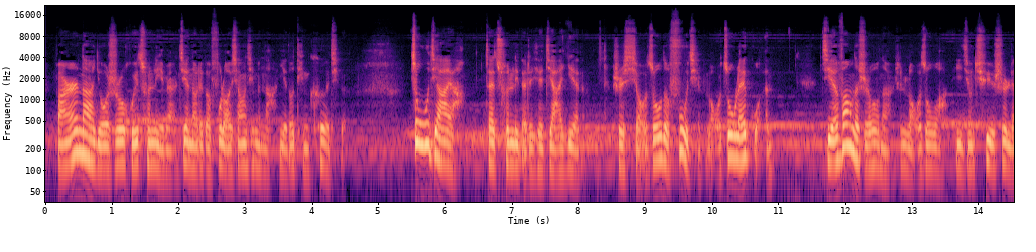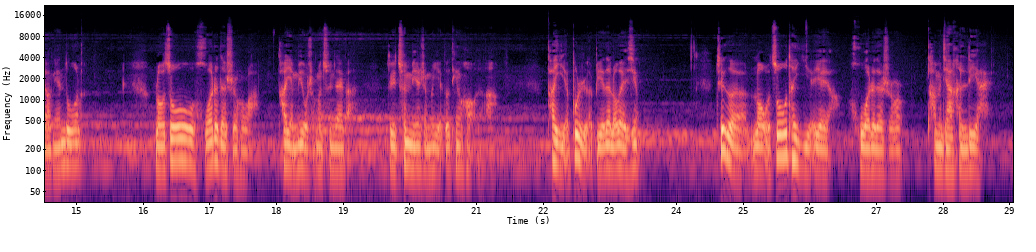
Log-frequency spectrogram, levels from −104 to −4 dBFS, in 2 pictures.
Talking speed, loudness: 250 characters per minute, -24 LUFS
